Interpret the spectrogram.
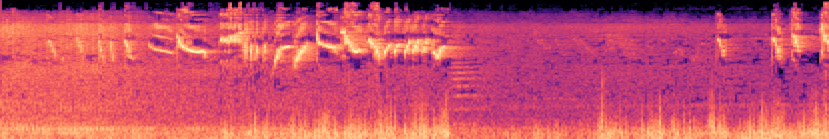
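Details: Caged white-eye singing as training material for pet birds: quick high twittering phrases from about two to four and a half seconds, later a few sharp chirps, over noticeable low background noise.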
